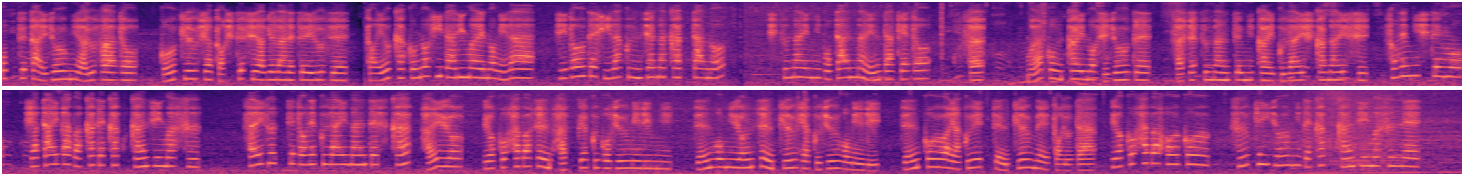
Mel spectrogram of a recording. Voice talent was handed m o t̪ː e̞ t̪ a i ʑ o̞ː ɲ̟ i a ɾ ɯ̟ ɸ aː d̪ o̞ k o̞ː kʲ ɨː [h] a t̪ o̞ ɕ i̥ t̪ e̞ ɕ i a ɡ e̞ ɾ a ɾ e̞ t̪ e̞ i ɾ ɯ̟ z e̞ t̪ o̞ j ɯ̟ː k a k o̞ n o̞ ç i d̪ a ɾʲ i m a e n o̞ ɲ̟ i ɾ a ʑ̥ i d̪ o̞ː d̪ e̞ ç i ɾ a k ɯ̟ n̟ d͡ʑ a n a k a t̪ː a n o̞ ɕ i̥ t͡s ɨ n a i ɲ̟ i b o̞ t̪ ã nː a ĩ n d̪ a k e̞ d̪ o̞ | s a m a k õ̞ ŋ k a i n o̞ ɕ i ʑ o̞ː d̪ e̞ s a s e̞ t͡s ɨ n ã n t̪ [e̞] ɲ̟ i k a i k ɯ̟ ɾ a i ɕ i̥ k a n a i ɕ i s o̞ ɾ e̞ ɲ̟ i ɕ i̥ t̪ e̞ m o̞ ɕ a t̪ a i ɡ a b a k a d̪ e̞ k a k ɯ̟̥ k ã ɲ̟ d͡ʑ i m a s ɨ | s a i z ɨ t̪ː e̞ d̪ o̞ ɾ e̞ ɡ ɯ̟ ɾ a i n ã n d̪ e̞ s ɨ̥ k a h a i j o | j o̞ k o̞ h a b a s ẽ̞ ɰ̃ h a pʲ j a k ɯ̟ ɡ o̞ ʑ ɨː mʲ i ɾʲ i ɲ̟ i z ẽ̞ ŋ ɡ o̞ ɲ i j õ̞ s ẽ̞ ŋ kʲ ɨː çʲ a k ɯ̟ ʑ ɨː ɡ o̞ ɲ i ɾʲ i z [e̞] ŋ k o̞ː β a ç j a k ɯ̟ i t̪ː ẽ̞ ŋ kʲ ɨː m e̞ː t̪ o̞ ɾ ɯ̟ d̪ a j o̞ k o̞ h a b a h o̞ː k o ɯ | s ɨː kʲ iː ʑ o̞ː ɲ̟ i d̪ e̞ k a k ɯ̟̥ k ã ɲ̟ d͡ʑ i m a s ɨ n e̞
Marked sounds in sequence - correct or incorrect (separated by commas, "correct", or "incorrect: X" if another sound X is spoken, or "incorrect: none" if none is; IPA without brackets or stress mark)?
incorrect: ɕ, correct, incorrect: ẽ̞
